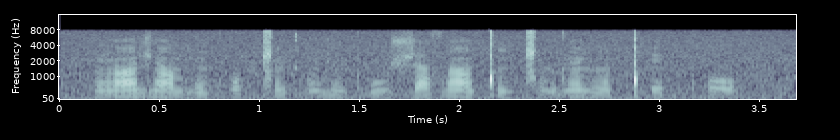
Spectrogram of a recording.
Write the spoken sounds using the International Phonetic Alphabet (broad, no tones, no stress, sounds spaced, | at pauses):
ŋ ã ʒ ã b ũ pʼ o ǁ ẽ kʼ õ ʒ ẽ pʼ u ʃ a z ã ǃ ĩ ǁ ɛ̃ d ɛ̃ ŋ õ ǃʰ e b pʰ o b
